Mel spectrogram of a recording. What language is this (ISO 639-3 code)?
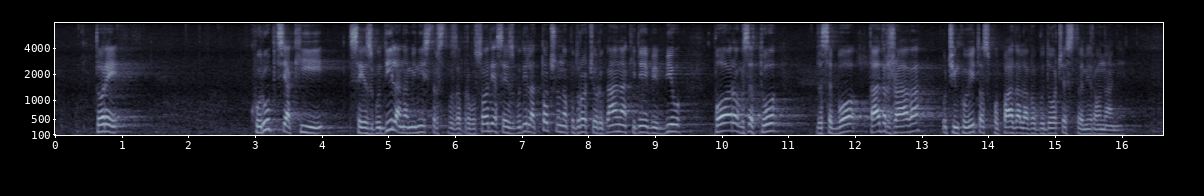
slv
